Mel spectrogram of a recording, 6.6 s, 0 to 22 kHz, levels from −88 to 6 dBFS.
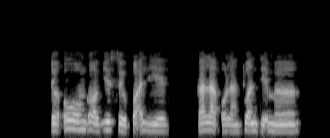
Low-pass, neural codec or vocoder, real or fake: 5.4 kHz; vocoder, 44.1 kHz, 128 mel bands every 512 samples, BigVGAN v2; fake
